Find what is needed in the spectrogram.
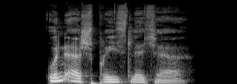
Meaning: inflection of unersprießlich: 1. strong/mixed nominative/accusative feminine singular 2. strong nominative/accusative plural 3. weak nominative all-gender singular
- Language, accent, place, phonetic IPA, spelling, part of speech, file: German, Germany, Berlin, [ˈʊnʔɛɐ̯ˌʃpʁiːslɪçə], unersprießliche, adjective, De-unersprießliche.ogg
